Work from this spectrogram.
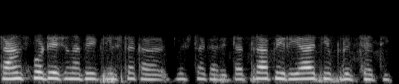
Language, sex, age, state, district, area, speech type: Sanskrit, female, 18-30, Karnataka, Dakshina Kannada, urban, conversation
